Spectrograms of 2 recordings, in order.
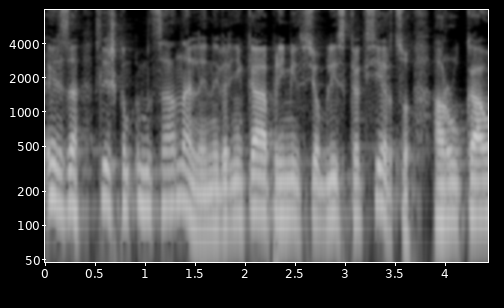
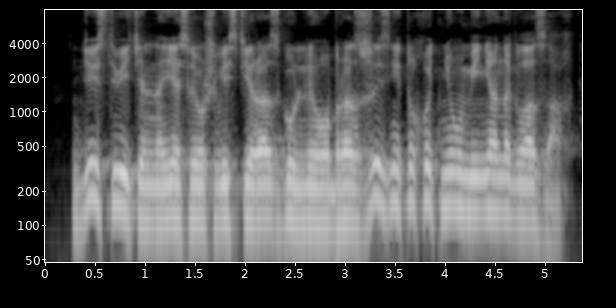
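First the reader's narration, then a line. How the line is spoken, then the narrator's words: Grumbling colonel. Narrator (Russian): проворчал полковник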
